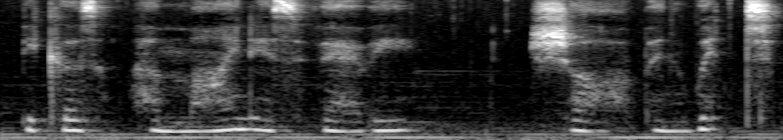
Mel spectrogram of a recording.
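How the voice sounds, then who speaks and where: Casting: non-native English-speaking woman, breathy soft-spoken ASMR, gentle witch tarot reader, mellow and unhurried. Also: mid-range voice, little pitch movement. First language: not English. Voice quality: breathy, whispered. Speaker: ASMR roleplayer giving a tarot reading. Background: soft relaxing music.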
